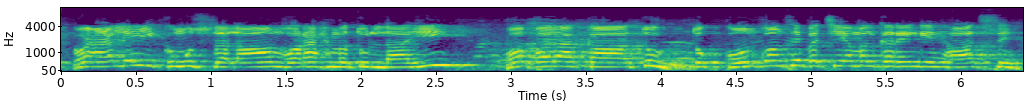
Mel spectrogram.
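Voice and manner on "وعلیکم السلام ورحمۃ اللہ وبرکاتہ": وعلیکم السلام ورحمۃ اللہ وبرکاتہ said slowly and fully; a slow, complete model reply; full reply. Shown as a demonstration. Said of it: "ان کا مکمل جواب دیں".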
